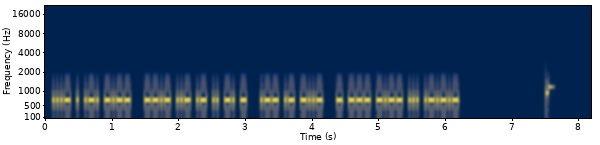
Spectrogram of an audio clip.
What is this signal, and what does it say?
Morse code, heard as a keyed tone, about 37 wpm, 700 Hz. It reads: VERY QUAINT WAX TOYS.
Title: Pangram Challenge v2 - 40wpm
